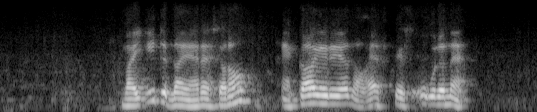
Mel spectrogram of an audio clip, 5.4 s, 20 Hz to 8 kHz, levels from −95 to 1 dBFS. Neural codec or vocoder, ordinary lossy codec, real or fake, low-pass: codec, 16 kHz, 2 kbps, X-Codec, HuBERT features, trained on balanced general audio; Opus, 16 kbps; fake; 7.2 kHz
